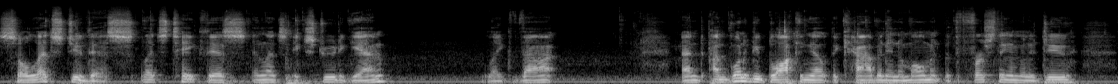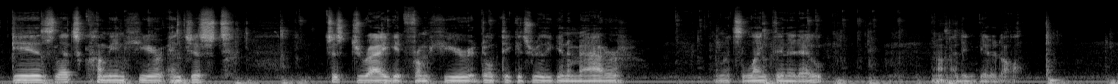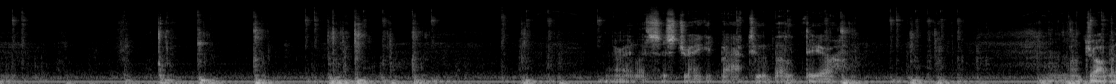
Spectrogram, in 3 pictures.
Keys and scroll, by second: 0.7 Tab, 2.8 e, 7.1 Tab, 7.8 alt+a, 10.4 KP_7, 11.3 Tab, 11.6 z, 13.0 alt+a, 13.5 1, 14.0 b, 18.8 z, 20.6 ctrl+z, 21.7 Tab, 23.9 KP_7, 24.3 Tab, 24.9 z, 25.7 alt+a, 26.5 b, 30.8 z, 33.0 ctrl+r.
